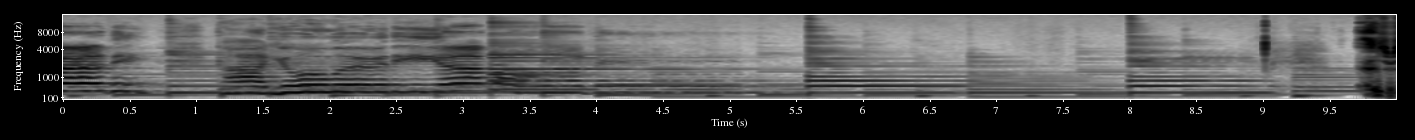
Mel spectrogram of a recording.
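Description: Worship song ending: a woman sings a held line with vibrato over acoustic guitar for the first few seconds. The voice then drops out, leaving strummed acoustic guitar chords ringing, with a few fresh strums about a second apart.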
